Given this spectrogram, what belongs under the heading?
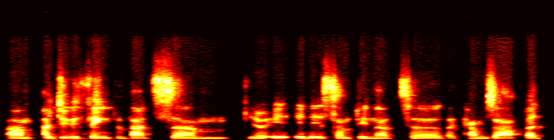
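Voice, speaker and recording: A man's voice: mid-range voice, a little fast, darkish tone, husky, no echo. A man in his thirties from Hong Kong, answering interview questions in a rambling way, full of "you know". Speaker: interview guest. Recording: dull lo-fi sound.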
